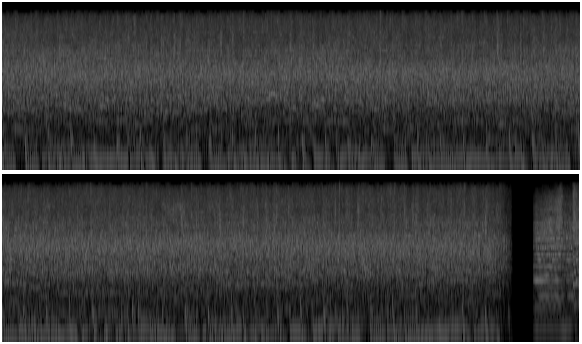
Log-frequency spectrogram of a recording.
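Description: Studio band playing closing music under steady audience applause; both cut off abruptly near the end.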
